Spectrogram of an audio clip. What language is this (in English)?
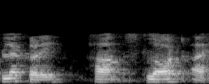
Marathi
